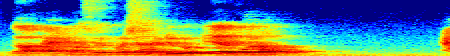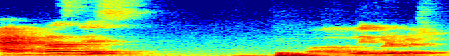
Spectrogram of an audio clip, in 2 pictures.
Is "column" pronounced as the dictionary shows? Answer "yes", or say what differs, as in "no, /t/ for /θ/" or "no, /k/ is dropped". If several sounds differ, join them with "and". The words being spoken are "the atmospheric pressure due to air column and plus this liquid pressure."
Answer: no, /m/ is dropped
